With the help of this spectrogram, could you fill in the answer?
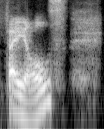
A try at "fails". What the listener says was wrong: The first problem is you're mispronouncing fails. It's fells. That's the way Derek says it.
